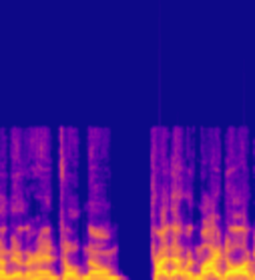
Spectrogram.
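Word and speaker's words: Noem: you say it gnome gnome gnome is it gnome yeah was on Trump's list for the VP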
